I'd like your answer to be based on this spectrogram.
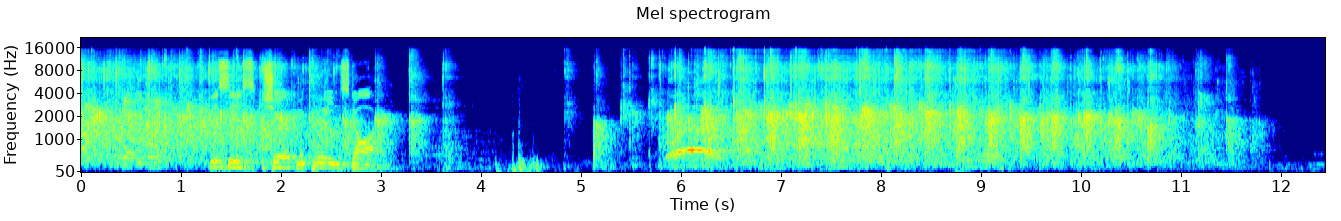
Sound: applause

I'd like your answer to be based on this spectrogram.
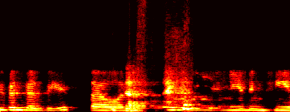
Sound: laughter

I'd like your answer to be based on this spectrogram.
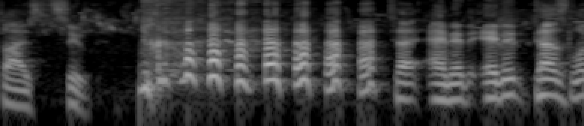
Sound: laughs

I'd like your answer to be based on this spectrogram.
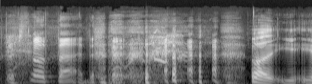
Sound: men laughing

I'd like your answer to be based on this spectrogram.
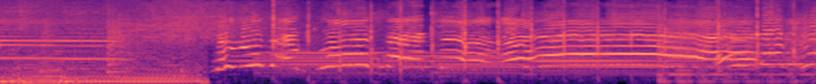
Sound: cheers

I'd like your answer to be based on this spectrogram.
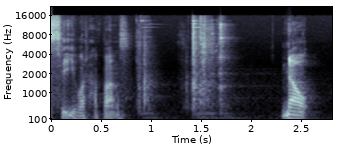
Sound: mechanism clicking

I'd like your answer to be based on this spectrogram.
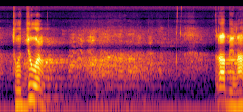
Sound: laughter

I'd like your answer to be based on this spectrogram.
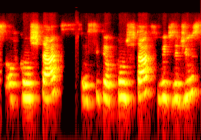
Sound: speaking in Yiddish

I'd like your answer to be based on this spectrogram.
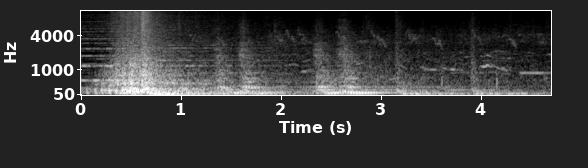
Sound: birds chirping noises

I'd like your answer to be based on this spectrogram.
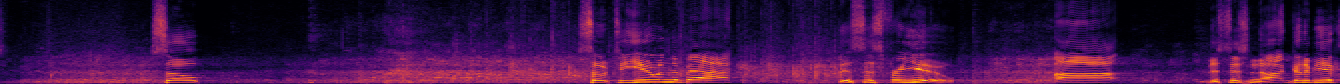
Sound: applause

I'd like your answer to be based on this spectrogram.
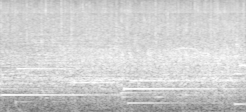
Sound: cheers and applause

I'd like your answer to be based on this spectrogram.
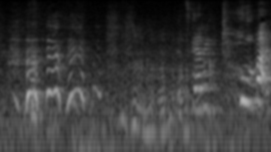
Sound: laughter

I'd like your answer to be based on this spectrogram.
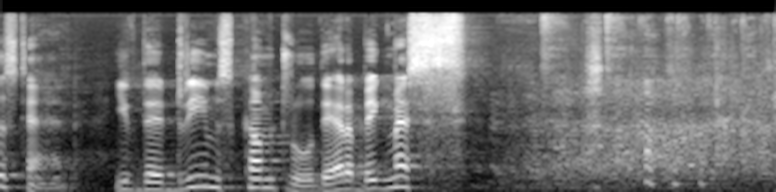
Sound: laughter/Applause

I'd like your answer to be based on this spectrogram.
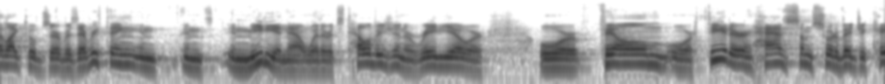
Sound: none

